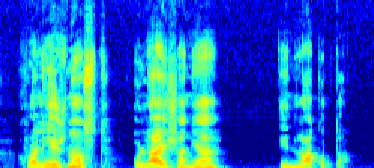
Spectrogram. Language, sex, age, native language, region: Slovenian, female, 60+, Slovenian, Pomurje region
